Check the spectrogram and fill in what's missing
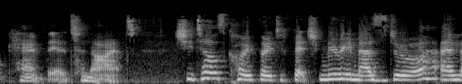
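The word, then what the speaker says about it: Qotho: And Kotho, that's how I pronounce it, it's sort of like Clotho, one of Drogo's blood riders, he's quick to point out that a Khal who cannot ride is no Khal.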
